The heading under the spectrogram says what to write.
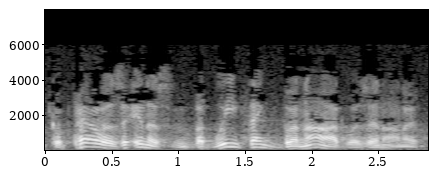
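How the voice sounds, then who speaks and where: An actor playing a shrewd, suspicious American consul in an old-time radio drama, probing and wry. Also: male voice, lowish voice, wildly swooping pitch, brisk, breathy edge, full character voice. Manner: probing, matter-of-fact, wry. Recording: muffled old radio recording.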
